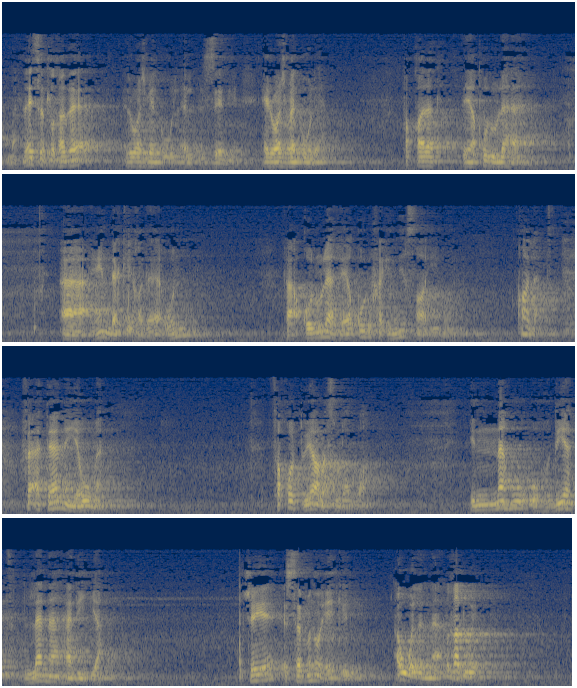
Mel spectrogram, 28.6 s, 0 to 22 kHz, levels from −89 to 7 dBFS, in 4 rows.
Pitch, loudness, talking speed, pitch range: 100 Hz, -21 LUFS, 75 wpm, 100-110 Hz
